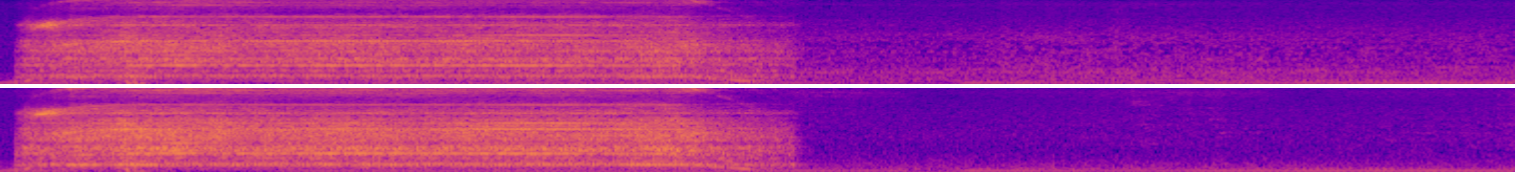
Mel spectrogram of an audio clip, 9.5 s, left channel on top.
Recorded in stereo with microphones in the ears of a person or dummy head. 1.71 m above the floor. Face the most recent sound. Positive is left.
turn(degrees=-35)  # may be behind; listen again after turning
